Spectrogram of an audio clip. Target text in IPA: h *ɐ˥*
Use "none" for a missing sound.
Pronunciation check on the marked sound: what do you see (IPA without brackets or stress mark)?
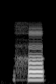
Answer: ɐ˥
